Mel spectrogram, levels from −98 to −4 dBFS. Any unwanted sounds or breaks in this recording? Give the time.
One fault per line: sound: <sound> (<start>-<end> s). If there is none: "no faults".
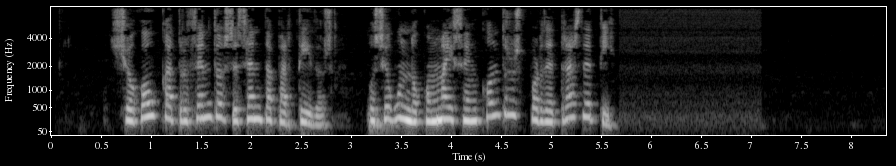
no faults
